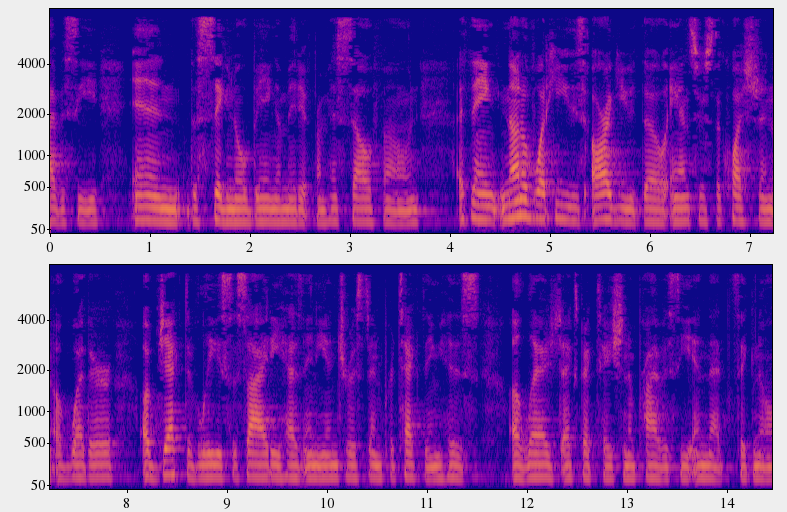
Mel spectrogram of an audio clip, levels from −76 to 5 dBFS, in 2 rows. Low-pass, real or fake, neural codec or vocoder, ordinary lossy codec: 7.2 kHz; real; none; MP3, 32 kbps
